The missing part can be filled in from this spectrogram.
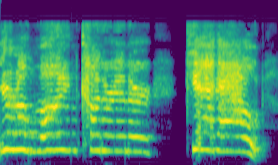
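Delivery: mock crowd yelling, very high and drawn-out. Retelling how fellow passengers shouted as the speaker was put into their line, imitating passengers shouting. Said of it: "started shouting".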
